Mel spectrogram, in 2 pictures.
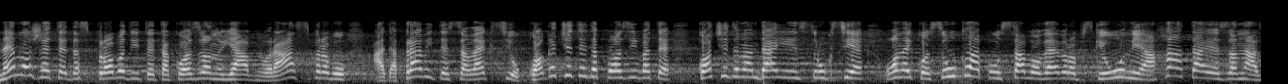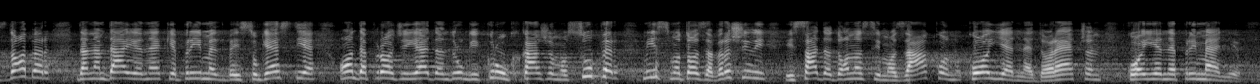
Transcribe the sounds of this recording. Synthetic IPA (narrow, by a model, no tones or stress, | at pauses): ne̞mo̞ʒe̞t̪ed̪aspɾo̞ʋo̞d̪it̪e̞t̪ako̞zʋanujaːʋnuɾaːspɾaʋua̰d̪apɾaʋit̪e̞se̞le̞kt̪sijuko̞ɡat͡ɕe̞t̪e̞d̪apo̞ziːʋat̪e̞ | ko̞t͡ɕed̪anamd̪aːjeinst̪ɾukt̪sije̞ | o̞najkoseuklˠaːpaust̪aʋoʋeʋɾo̞ːpskiuːnijeahat̪ajezanaːsd̪o̞baɾ | d̪anamd̪aːjene̞ke̞pɾime̞d̪be̞isuɡest̪ije̞ | o̞nd̪apɾo̞ːd͡ʑejed̪and̪ɾuɡikɾuːɡkaːʒemo̞supe̞ɾ | miːsmot̪o̞ːzaʋr̩ʃili | isad̪ad̪o̞no̞simo̞zaːko̞nko̞jijened̪o̞ɾet͡ʃen | ko̞jijenepɾimeʎiʋ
